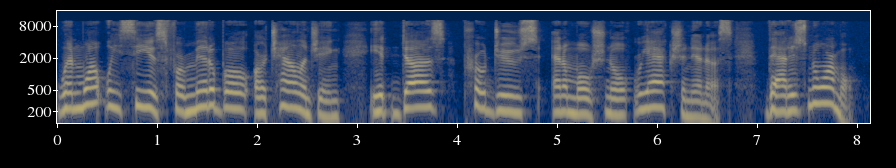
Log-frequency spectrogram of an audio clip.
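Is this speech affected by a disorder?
No.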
